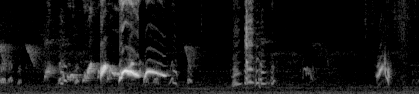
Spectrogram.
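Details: Red-whiskered bulbul decoy singing at home to lure wild birds: one loud, rich warbled phrase of several quick whistled notes, followed by two short sharp chirps after pauses.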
